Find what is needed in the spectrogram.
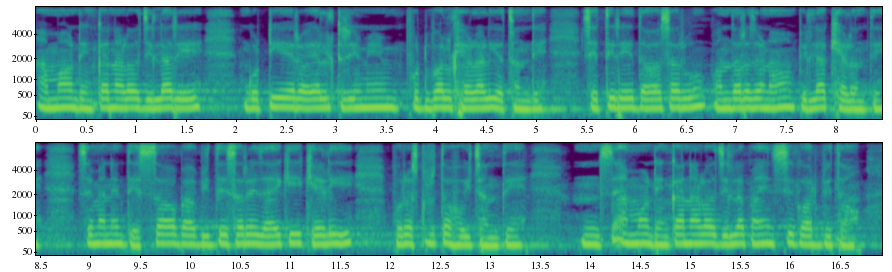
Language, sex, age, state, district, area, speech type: Odia, female, 30-45, Odisha, Dhenkanal, rural, spontaneous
